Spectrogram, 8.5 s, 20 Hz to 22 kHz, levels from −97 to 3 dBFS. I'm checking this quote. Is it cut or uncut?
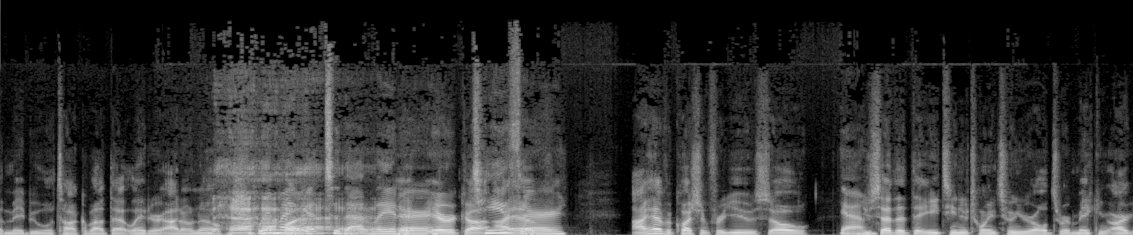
uncut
